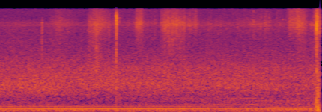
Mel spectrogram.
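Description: A steady low hum runs under faint rustling of tomato leaves brushing the handheld camera, with a couple of light clicks.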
